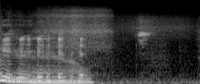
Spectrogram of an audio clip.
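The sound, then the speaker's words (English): A voice imitates a sad cat with a drawn-out, low, whining mew lasting about a second, followed by a short breathy hiss. The voice is fairly loud. “Sound like a sad cat”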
